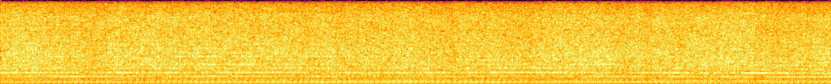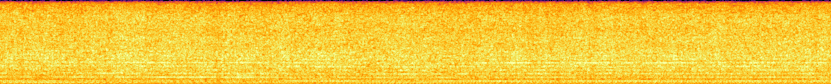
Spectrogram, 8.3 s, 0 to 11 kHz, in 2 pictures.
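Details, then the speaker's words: Off-road wrecker V8 on a stopgap exhaust, warming up with no load: smooth rise and fall through light throttle blips with no stumble. Reversed sensor wiring that gave a bad RPM signal has been corrected, all cylinders are firing. "So give it small revs and it'll start tuning outside of this little band it's on right now. I think we're firing on all of them now."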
